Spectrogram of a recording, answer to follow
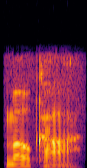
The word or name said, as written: Moca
